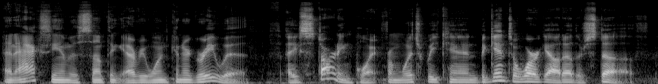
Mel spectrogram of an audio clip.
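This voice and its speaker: An eager, patient ancient Greek scholar played by a man reading a storybook. His voice is on the low side and swings widely in pitch as he explains things with emphasis. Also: lively intonation, normal speed, natural voice. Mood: eager explaining. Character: Euclid, patient, enthusiastic ancient Greek man teaching friends.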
